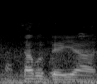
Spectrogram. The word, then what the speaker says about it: Tabebuia: So tamang pronunciation ay Tabo Tabo Bea.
